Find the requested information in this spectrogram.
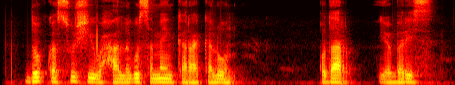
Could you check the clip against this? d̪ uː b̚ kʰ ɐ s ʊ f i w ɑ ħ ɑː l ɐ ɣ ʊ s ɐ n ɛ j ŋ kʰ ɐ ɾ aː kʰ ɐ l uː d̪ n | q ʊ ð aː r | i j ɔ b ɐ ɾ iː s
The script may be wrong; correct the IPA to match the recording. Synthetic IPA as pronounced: d̪ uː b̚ kʰ ɐ s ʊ ʃ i w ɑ ħ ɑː l ɐ ɣ ʊ s ɐ m ɛ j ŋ kʰ ɐ ɾ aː kʰ ɐ l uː n | q ʊ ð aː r | i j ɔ b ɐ ɾ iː s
